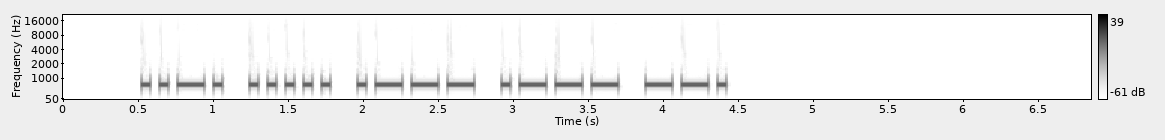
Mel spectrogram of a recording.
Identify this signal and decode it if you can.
Morse code, heard as a keyed tone, about 20 wpm, 700 Hz. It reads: F5JJG
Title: DXCC-100 Call Signs - 5 Characters - Repeated 2x - 20wpm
